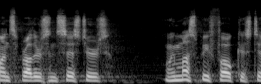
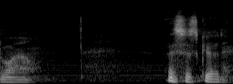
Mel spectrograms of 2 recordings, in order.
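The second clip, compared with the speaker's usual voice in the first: much softer and lower, taken aback; hushed awe; 7 semitones lower, 13 dB quieter than usual. Retold or imitated. The reporter reacting to Les, much softer and lower in awe. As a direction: breathe it out, moved. Reporter moved by Les's answer.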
